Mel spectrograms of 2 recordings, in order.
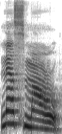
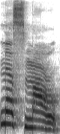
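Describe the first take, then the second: Both takes have the same delivery.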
